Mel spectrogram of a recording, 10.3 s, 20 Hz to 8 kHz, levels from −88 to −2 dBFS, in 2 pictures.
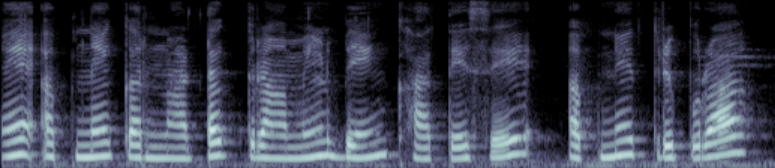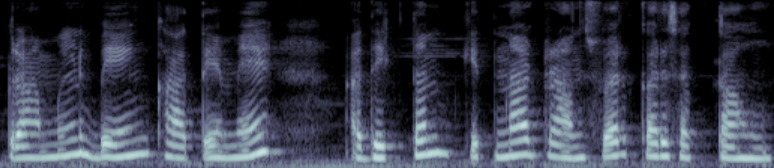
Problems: none marked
